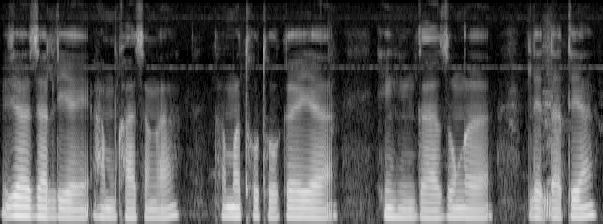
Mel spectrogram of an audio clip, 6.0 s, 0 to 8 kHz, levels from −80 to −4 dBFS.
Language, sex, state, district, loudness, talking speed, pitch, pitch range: Wancho, male, Arunachal Pradesh, Longding, -18 LUFS, 160 wpm, 110 Hz, 105-120 Hz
